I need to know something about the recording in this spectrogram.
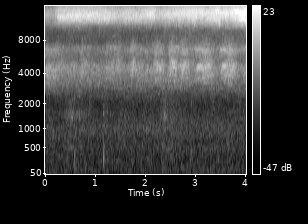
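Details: Midsummer cicada chorus near Seonbawi, 1 August 2023, on a clear hot day: an unbroken, shimmering high buzz holds steady at a moderate distance, with a single soft tap and light outdoor background noise.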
